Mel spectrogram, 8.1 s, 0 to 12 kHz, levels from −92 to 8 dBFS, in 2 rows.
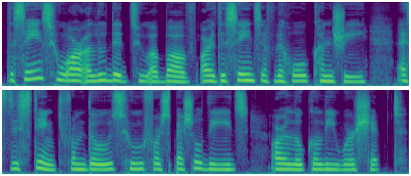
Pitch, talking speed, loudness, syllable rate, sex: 215 Hz, 185 wpm, -18 LUFS, 5.5 syllables/s, female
